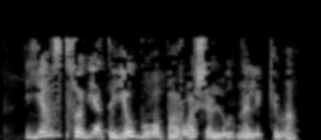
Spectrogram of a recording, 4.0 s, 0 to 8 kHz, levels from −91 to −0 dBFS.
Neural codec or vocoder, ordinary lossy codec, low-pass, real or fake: none; MP3, 24 kbps; 7.2 kHz; real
